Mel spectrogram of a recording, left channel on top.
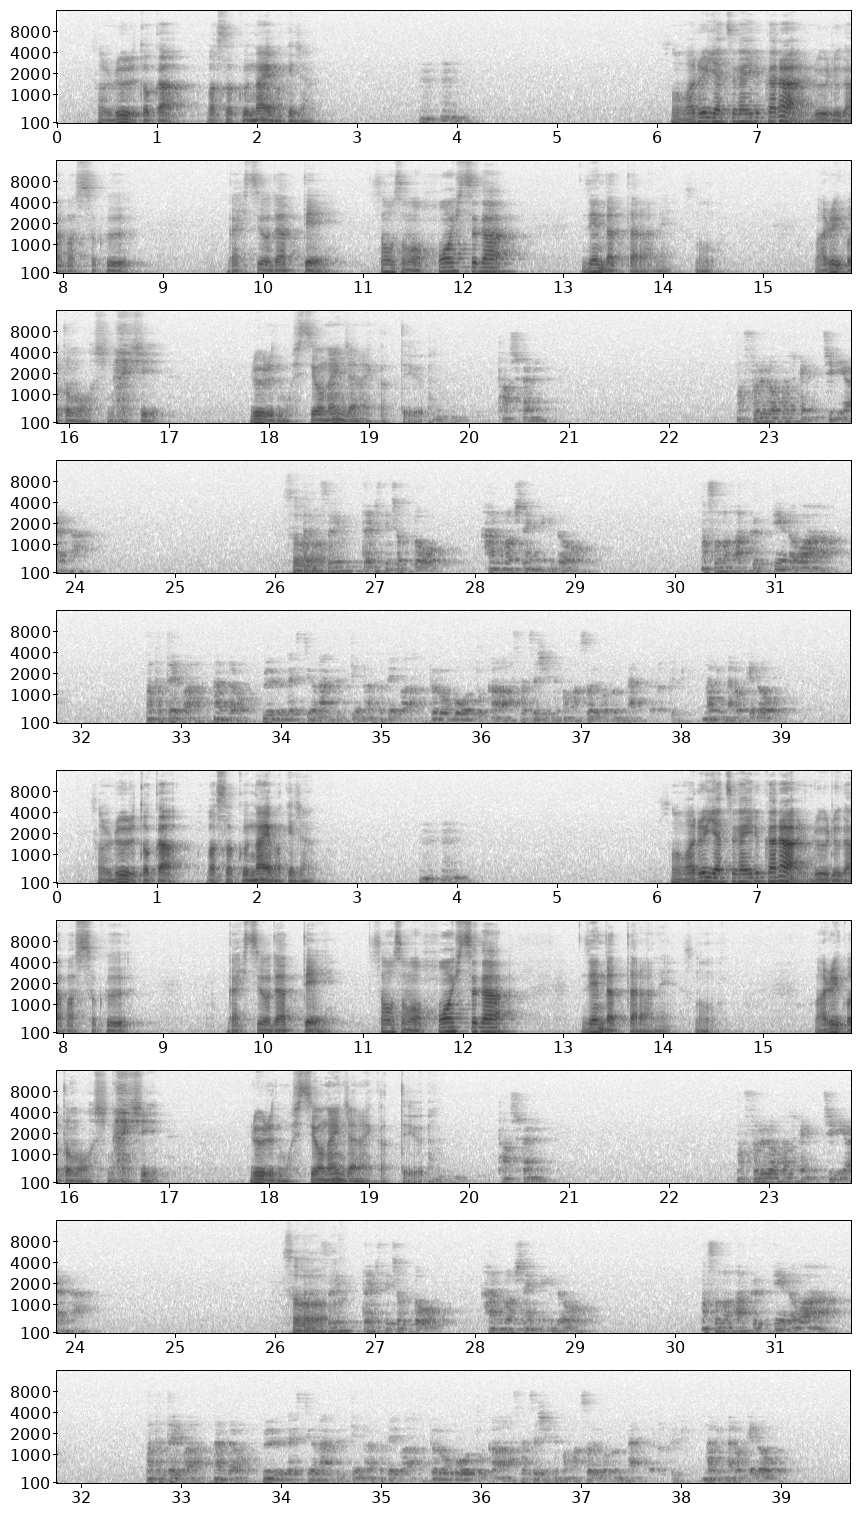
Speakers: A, on the right; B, on the left.
A: そのルールとか罰則ないわけじゃん。
B: うん、
A: その悪いやつがいるから、ルールが罰則が必要であって、そもそも本質が善だったらねその悪いこともしないしルールも必要ないんじゃないかっていう
B: うん。うん、確かに。まあ、それは確かに一理あるな。
A: そう
B: まあ、でもそれに対してちょっと反論したいんだけど、まあ、その悪っていうのは、まあ、例えば、なんだろう、ルールが必要な悪っていうのは、例えば、泥棒とか殺人とか、まあそういうことになるんだろうと、なるんだろうけど、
